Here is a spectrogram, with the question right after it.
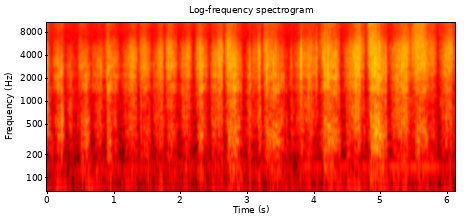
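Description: Short fingernails and fingertips of both hands scratch the pile of a flat gray loop-pile textile carpet rug, which is solid and soft. Soft, rough scratching strokes repeat in an uneven rhythm, with a dull low body under a faint bright rasp.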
